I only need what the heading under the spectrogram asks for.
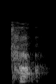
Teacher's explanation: Then the second letter is ta, which is the second letter in the ta varga, so it's aspirated.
